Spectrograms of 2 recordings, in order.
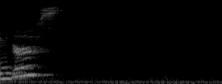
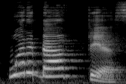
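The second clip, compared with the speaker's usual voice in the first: high, loud eager question; excited offer; 9 semitones higher, 16 dB louder than usual. Acted. Baby offering Gibbles a pickle, high and eager. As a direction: hold it out eagerly.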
